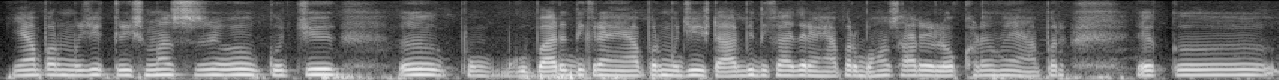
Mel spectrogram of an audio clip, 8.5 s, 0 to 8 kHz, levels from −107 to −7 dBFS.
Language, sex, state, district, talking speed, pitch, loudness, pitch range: Hindi, male, Chhattisgarh, Kabirdham, 225 wpm, 185 Hz, -23 LUFS, 175-200 Hz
